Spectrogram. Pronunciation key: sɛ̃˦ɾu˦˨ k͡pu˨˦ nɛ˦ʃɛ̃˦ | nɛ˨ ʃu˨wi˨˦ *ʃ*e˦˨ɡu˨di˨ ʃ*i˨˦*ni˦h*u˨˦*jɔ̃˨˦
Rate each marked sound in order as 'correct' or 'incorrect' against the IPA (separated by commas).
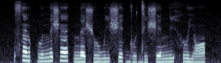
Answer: correct, incorrect, incorrect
